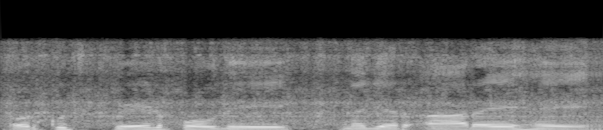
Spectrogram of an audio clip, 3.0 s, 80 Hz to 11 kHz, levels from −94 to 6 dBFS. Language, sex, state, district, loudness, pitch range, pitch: Hindi, male, Maharashtra, Gondia, -13 LUFS, 125-140 Hz, 130 Hz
